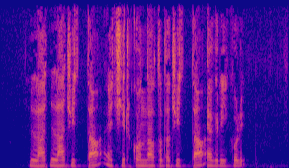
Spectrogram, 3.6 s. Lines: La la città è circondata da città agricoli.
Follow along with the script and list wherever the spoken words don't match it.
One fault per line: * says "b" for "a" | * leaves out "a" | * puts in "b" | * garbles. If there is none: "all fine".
all fine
